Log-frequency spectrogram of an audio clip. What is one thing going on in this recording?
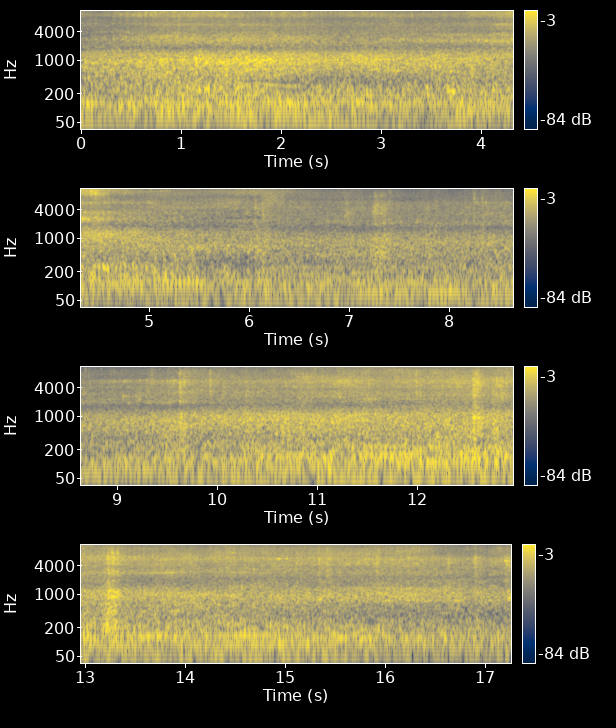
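Wind gusts steadily across the microphone outdoors.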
